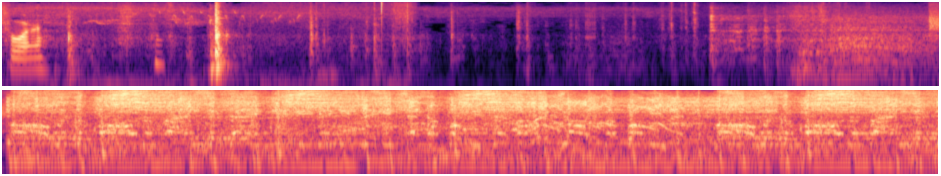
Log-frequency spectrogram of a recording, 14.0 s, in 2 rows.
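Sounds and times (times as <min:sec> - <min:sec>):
car engine starting and running: 0:05.2 - 0:14.0
rock guitar music: 0:07.0 - 0:14.0.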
